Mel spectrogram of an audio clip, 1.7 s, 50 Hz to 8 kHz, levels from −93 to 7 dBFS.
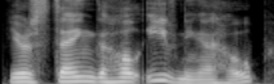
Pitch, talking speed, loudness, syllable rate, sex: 140 Hz, 280 wpm, -18 LUFS, 7.6 syllables/s, male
